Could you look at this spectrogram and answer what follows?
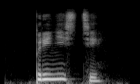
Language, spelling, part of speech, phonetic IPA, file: Russian, принести, verb, [prʲɪnʲɪˈsʲtʲi], Ru-принести.ogg
- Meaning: 1. to bring (by foot), to fetch (transitive) to transport toward someone/somewhere) 2. to yield, to bear 3. to offer (apologies, thanks, etc.)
